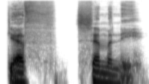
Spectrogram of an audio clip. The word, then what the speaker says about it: Gethsemane: Gethsemane.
